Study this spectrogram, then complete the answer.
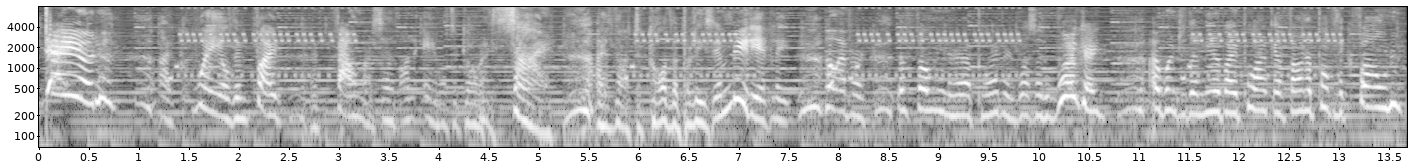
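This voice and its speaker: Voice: medium pitch, natural voice. A performer voicing a shifty, nervous newspaper seller, a man giving testimony in a video game reading. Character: shifty, jumpy middle-aged male newspaper seller witness.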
